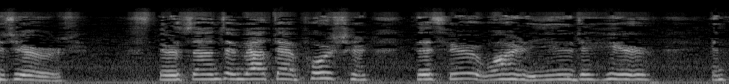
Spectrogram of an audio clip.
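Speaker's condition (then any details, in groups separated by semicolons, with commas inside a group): Throat cancer radiation damage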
